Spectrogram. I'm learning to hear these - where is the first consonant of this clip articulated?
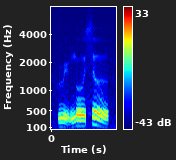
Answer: retroflex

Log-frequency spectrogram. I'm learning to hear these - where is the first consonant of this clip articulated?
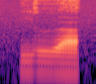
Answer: palate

